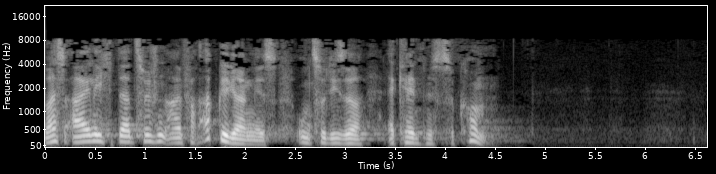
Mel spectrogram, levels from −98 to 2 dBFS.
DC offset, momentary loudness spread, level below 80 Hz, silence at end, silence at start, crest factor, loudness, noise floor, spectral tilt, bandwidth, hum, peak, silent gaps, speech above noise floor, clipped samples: under 0.1%; 12 LU; -72 dBFS; 2.2 s; 0 s; 20 dB; -21 LUFS; -68 dBFS; -5 dB/octave; 8.8 kHz; none; -2 dBFS; none; 48 dB; under 0.1%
